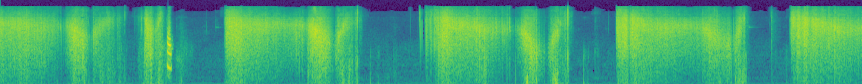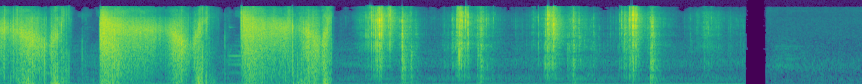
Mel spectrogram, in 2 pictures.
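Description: Crunchy, granular slime being pressed, poked and kneaded by hand, giving repeated bursts of dense crackling and popping, each about half a second to a second long. Near the end the bursts become shorter and quicker, then stop abruptly.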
